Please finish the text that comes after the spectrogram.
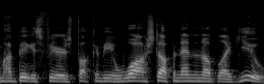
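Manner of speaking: fierce, high, heated half-screamed outburst. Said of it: "screaming at him".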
